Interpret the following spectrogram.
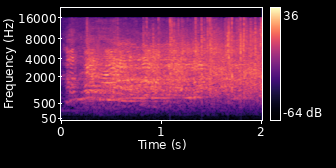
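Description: Audience applause breaking out suddenly and continuing steadily, with some voices calling out in the crowd.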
